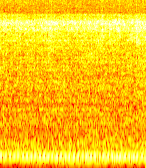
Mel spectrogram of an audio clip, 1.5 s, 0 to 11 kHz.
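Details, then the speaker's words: Car AC compressor after clutch and pulley replacement set to 0.3–0.6 mm air gap: steady, even engine idle with compressor engaged, solid clutch click, no rattle or grinding; old clutch had cracked, broken plate causing noise. "then dapat naririnig niyo yung lagitik na yun oh para siyang ano yung solid ba yung tunog niya yung talagang gumaganyan oh"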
